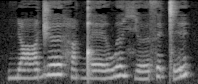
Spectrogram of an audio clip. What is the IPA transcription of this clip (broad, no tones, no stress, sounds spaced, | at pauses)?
ɲ ɑː d͡ʒ ɜː h ɑ ŋ͡ǃ ɛː w əː ç əː s ɛ ǀ ɪ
